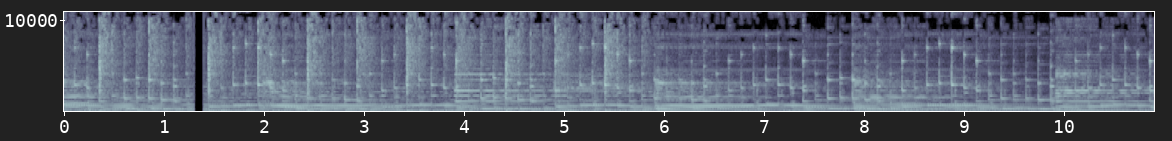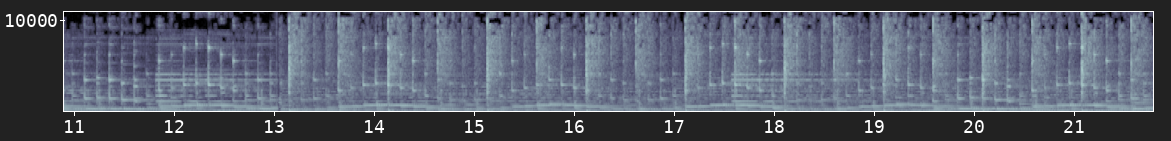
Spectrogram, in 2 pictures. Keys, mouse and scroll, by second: 0.0 Tab, 3.3 middle click, 4.5-6.9 middle drag, 5.8 Tab, 6.9 ctrl+r, 10.5 shift+z, 10.8 shift+z, 12.6 shift+z, 12.7 shift+z, 13.5 middle click, 13.5 shift+z, 16.8 shift+z, 17.1 shift+z, 17.8 s, 21.2 Tab.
